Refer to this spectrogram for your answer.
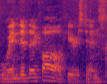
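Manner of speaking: very cold, icy voice. Retelling how Bucky asked when the bank called, mock-cold, as Bucky. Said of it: "Bucky in the coldest voice".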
